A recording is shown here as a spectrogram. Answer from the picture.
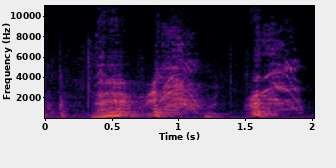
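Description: A man clearing his throat, in two bouts about a second apart.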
